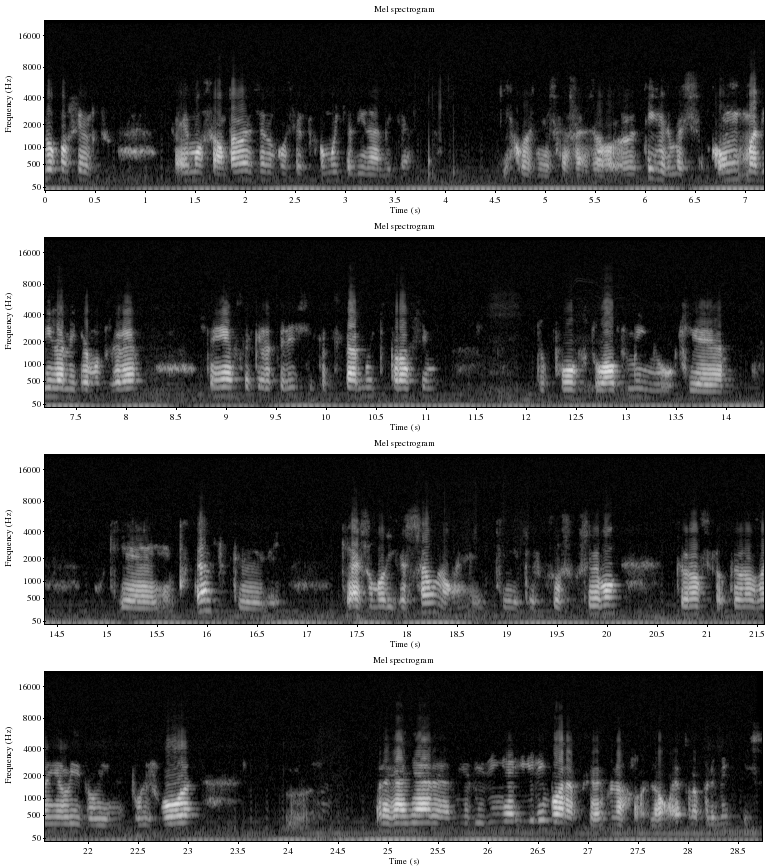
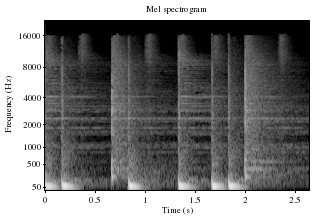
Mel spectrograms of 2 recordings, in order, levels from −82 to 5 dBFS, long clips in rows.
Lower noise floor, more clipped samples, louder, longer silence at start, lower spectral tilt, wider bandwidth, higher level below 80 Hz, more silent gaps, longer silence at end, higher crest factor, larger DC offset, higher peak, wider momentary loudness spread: first, -46 dBFS vs -36 dBFS; neither; about the same, -21 LUFS vs -19 LUFS; about the same, 0 s vs 0 s; about the same, -4 dB/octave vs -4.5 dB/octave; first, over 20 kHz vs 16.5 kHz; second, -50 dBFS vs -18 dBFS; neither; second, 0.05 s vs 0.25 s; first, 22 dB vs 14 dB; neither; about the same, 0 dBFS vs -2 dBFS; first, 21 LU vs 12 LU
